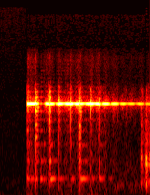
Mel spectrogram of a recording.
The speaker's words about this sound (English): Then if you think about the difference between steel and brass, I have, again, that same bell I just rang that's a steel bell and a similar size bell made out of brass.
